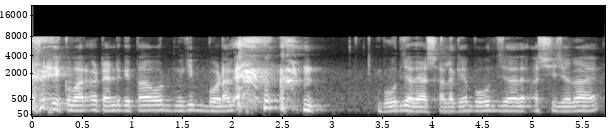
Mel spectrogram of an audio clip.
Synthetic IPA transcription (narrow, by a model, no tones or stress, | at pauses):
ɪkbaːɾəʈɛ̃ːɳɖkɪt̪aɔːɾm̃ːkiboɽa | bɔːt̪zjaːd̪aətːʃʰaləɡaːbɔːt̪zjaːd̪aətːʃʰid͡ʒəɡaɦɛː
